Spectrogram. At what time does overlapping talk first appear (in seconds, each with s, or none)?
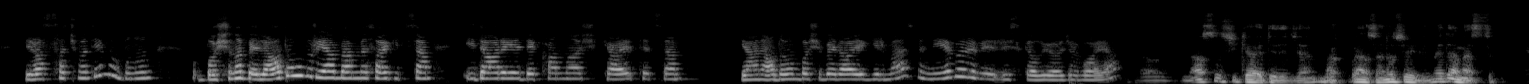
none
